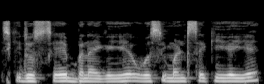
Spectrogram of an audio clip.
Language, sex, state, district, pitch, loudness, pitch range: Hindi, male, Uttar Pradesh, Saharanpur, 150 Hz, -14 LUFS, 145-155 Hz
